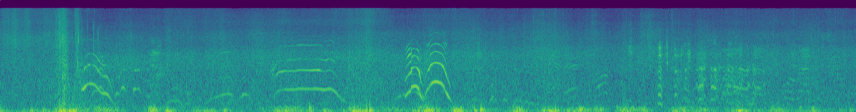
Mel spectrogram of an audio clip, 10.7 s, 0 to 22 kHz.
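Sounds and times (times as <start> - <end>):
river rapids churning around a raft: 0.0 - 10.6
wind buffeting: 0.0 - 10.6
several people letting out excited whoops and shouts: 1.0 - 5.8
laughter: 1.2 - 3.2, 5.9 - 6.9, 8.0 - 9.8.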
